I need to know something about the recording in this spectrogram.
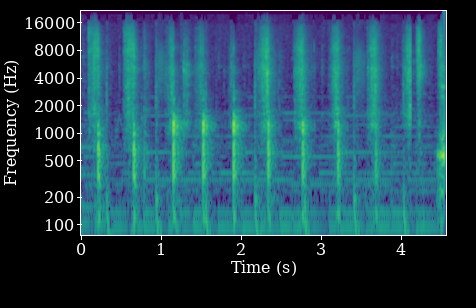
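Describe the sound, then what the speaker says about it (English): A knife thinly shaves cabbage for a Lebanese-style salad, making about a dozen crisp, evenly spaced slicing thuds against a cutting board, close and clear. "we're gonna slice it so pretty much it's gonna be shaved"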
